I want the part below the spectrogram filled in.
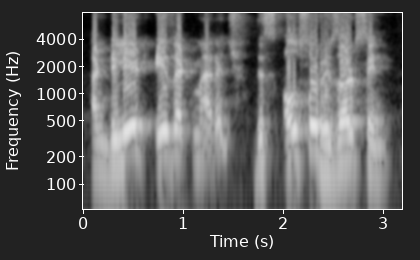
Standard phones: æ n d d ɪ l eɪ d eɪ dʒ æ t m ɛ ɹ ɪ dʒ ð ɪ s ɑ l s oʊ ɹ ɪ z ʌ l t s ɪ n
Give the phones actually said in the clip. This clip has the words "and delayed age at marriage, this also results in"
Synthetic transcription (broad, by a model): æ n d d ɪ l eɪ d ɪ z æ t m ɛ ɹ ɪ dʒ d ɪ s ɑ l s oʊ ɹ ɪ z ʌ l t s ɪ n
